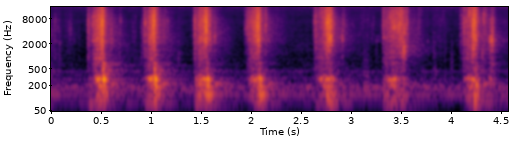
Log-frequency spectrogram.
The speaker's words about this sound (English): so just a nice even chop on the leeks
